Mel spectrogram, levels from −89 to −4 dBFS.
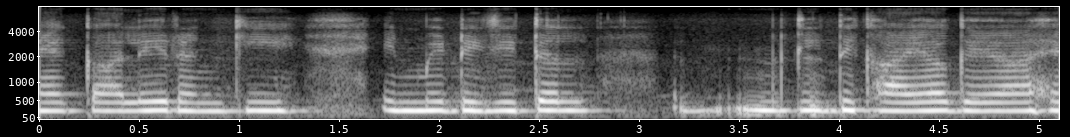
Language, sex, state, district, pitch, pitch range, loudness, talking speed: Hindi, female, Uttar Pradesh, Shamli, 235 Hz, 230-235 Hz, -13 LUFS, 105 wpm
